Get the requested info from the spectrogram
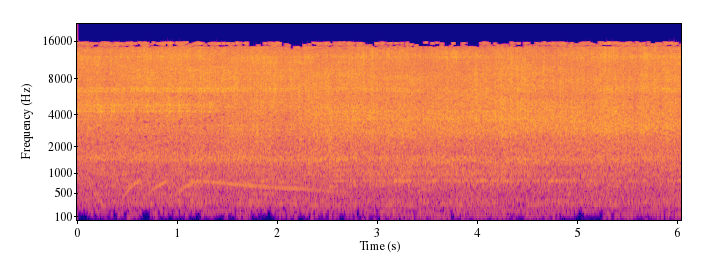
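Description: Steady rushing noise of a sky cycle rolling along its overhead cable, with wind on the microphone. A faint thin tone glides slowly down about a second in.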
